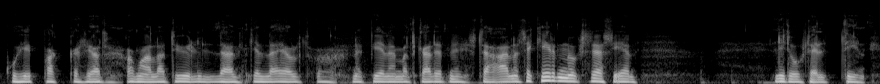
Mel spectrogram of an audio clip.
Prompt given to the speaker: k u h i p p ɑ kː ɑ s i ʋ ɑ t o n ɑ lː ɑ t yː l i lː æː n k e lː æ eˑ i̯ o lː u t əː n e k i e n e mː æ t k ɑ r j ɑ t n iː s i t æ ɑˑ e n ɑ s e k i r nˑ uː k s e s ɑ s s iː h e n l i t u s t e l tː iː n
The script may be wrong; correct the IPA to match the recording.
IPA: k u h i p p ɑ kː ɑ s i ʋ ɑ t o m ɑ lː ɑ t yː l i lː æː n k e lː æ eˑ i̯ o lː u t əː n e p i e n e mː æ t k ɑ r j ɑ t n iː s i t æ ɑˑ e n ɑ s e k i r nˑ uː k s e s ɑ s s iː h e n l i t u s t e l tː iː n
